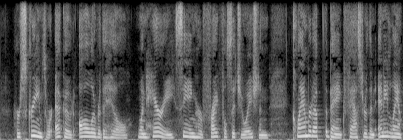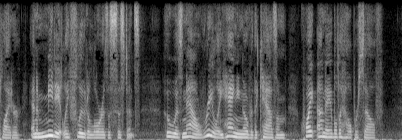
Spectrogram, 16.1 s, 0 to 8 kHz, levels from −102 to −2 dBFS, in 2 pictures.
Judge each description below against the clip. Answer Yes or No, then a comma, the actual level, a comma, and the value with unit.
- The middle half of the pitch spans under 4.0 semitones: No, average, 4.7 semitones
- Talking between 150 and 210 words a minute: Yes, average, 155 wpm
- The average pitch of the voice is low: No, high, 190 Hz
